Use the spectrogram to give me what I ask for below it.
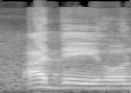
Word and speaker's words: Dahon: Ano ba tamang bigkas dyan? Dayhon? Dahon? Dayhon. So, para siyang may accent na Dayhon.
